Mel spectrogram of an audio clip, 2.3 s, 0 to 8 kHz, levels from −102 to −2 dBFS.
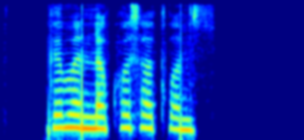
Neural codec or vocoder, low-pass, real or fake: codec, 44.1 kHz, 7.8 kbps, Pupu-Codec; 7.2 kHz; fake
